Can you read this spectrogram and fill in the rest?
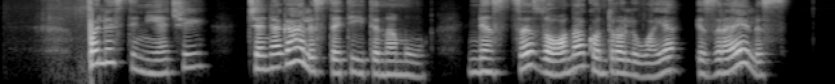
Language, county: Lithuanian, Klaipėda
